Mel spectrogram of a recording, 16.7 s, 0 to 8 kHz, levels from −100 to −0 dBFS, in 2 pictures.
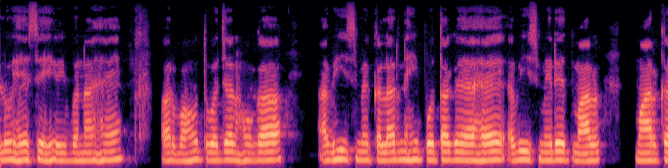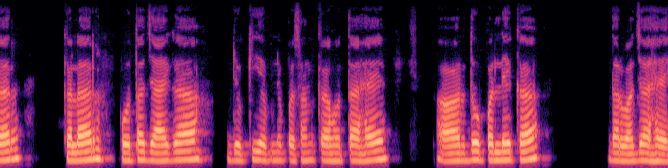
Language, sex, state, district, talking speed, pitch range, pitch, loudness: Hindi, male, Chhattisgarh, Balrampur, 135 wpm, 140-155 Hz, 145 Hz, -18 LUFS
